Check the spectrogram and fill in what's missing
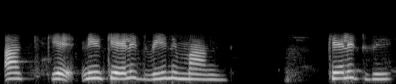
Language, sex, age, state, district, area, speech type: Kannada, female, 18-30, Karnataka, Davanagere, rural, conversation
